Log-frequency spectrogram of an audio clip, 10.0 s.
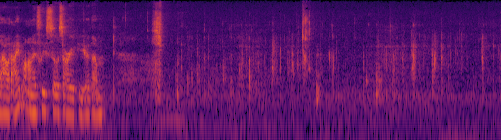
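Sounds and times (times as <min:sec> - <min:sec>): person chewing with mouth clicks: 0:02.9 - 0:10.0.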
